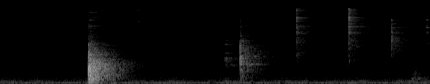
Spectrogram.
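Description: One sharp knock about a second in, then four lighter clinks of a spoon against a glass jar as tahini is scooped out.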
